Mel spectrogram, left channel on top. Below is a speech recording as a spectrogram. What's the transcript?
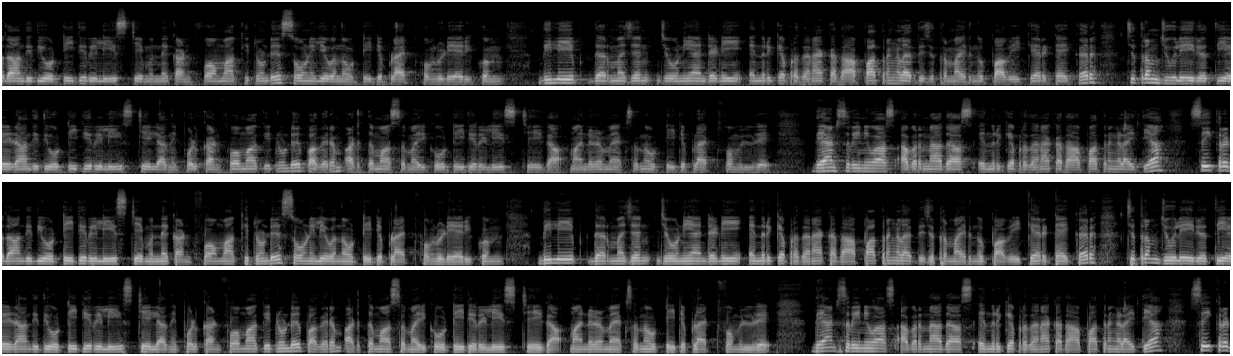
തീയതി OTT റിലീസ് ചെയ്യുമെന്ന് കൺഫേം ആക്കിയിട്ടുണ്ട്. സോണി ലിവ് എന്ന OTT പ്ലാറ്റ്ഫോമിലൂടെ ആയിരിക്കും. ദിലീപ്, ധർമ്മജൻ, ജോണി ആന്റണി എന്നൊക്കെ പ്രധാന കഥാപാത്രങ്ങളായ ചിത്രമായിരുന്നു പവി കെയർ ടേക്കർ. ചിത്രം ജൂലൈ 27-ാം തീയതി OTT റിലീസ് ചെയ്യില്ല ഇപ്പോൾ കൺഫേം ആക്കിയിട്ടുണ്ട്. പകരം അടുത്ത മാസമായിരിക്കും OTT റിലീസ് ചെയ്യുക മനോരമാക്സ് എന്ന OTT പ്ലാറ്റ്ഫോമിലൂടെ. ധ്യാൻ ശ്രീനിവാസ്, അപർണ ദാസ് എന്നൊക്കെ പ്രധാന കഥാപാത്രങ്ങളായെത്തിയ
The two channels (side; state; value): both; normal; correlation 0.55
